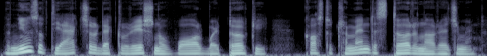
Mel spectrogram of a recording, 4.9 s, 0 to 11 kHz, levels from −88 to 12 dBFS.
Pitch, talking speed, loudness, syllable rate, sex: 120 Hz, 210 wpm, -19 LUFS, 6.0 syllables/s, male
